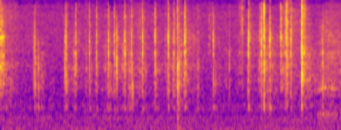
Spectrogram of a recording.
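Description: Blunt scissor tips poke holes in the plastic film over a packaged diced beef tips meal, making a rapid series of close, light tapping and crinkling clicks.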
